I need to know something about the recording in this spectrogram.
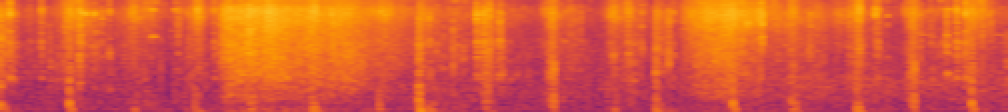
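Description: Tall grass rustles against the legs.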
